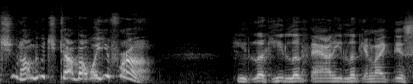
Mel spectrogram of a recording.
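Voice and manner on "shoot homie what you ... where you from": high, incredulous demand; shocked disbelief. Retold or imitated. To Peanut after hearing he switched sets, high shocked disbelief. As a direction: push back in shocked disbelief. Confronting friend about his gang.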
